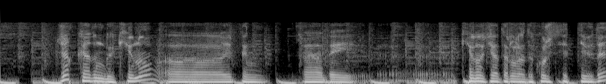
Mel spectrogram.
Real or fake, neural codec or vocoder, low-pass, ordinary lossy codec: real; none; 7.2 kHz; Opus, 64 kbps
